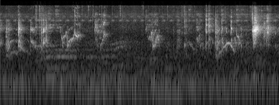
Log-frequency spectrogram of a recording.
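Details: Budgies chirping in the morning, soft wavering warbles and short squeaky notes, ending with a louder sharp chirp.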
